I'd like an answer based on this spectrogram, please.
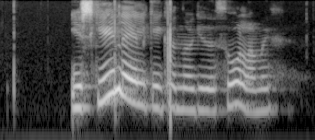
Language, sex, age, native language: Icelandic, male, 12, Icelandic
